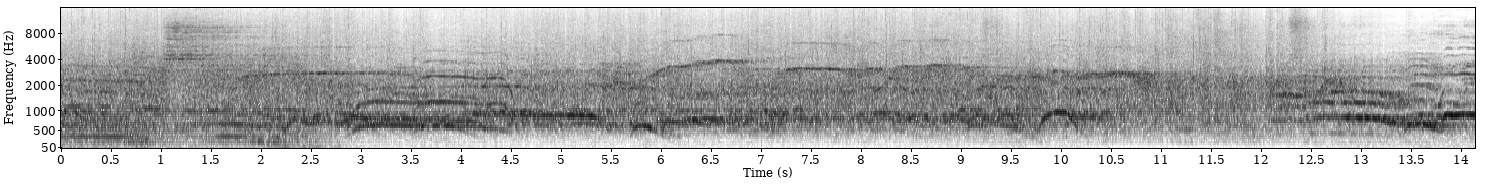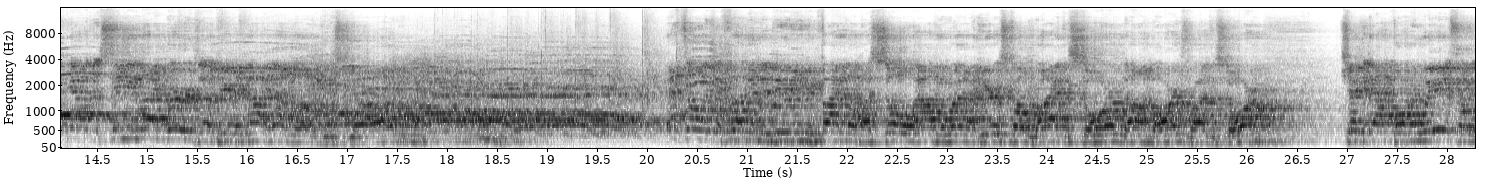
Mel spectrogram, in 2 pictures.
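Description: A rock band plays loudly in a large echoing hall.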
